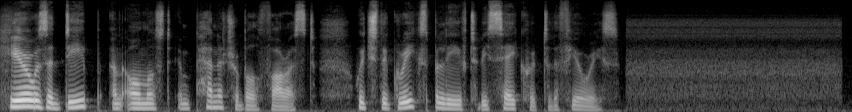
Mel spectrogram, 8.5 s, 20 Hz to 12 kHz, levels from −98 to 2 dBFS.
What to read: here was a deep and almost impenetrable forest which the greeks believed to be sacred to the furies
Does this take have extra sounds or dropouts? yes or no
no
